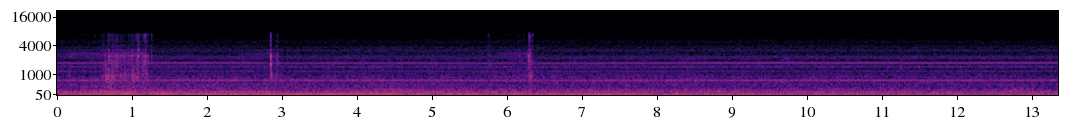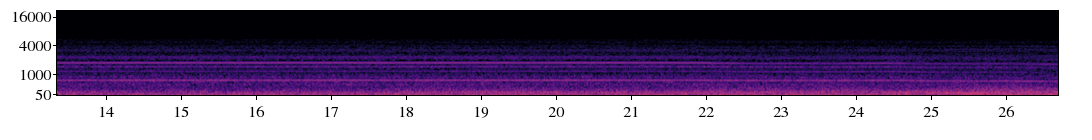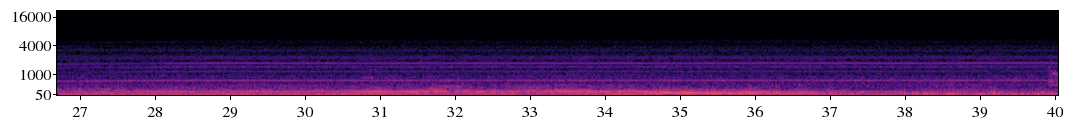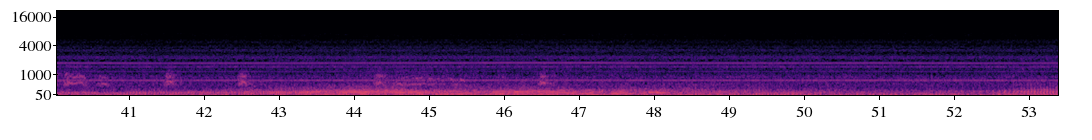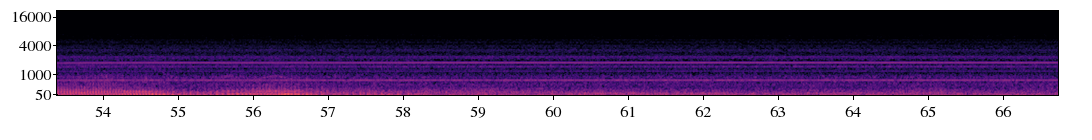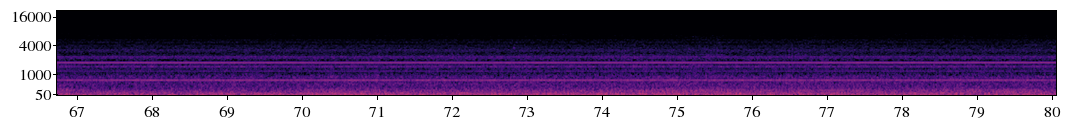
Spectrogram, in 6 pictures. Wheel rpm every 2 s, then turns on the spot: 0, 0, 0, 0, 0, 0, 0, 0, 0, 0, 0, 0, 0, 0, 0, 0, 0, 0, 0, 0, 0, 0, 0, 0, 0, 0, 0, 0, 0, 0, 0, 0, 0, 0, 0, 0, 0, 0, 0, 0.
none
